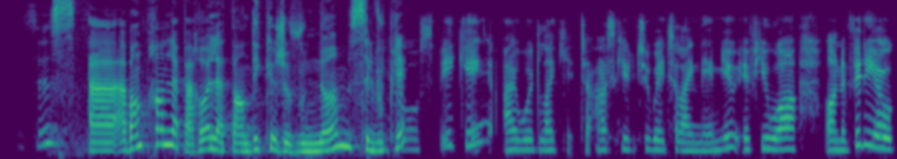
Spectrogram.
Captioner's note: speaking French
